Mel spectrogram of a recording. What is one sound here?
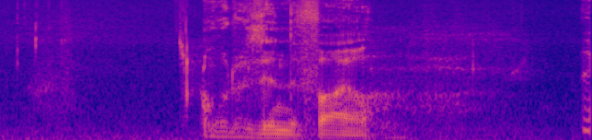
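A middle-aged man speaks close by in a low, weary voice.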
